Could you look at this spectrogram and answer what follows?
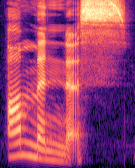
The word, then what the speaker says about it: ominous: So, ominous, right? Three syllables.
